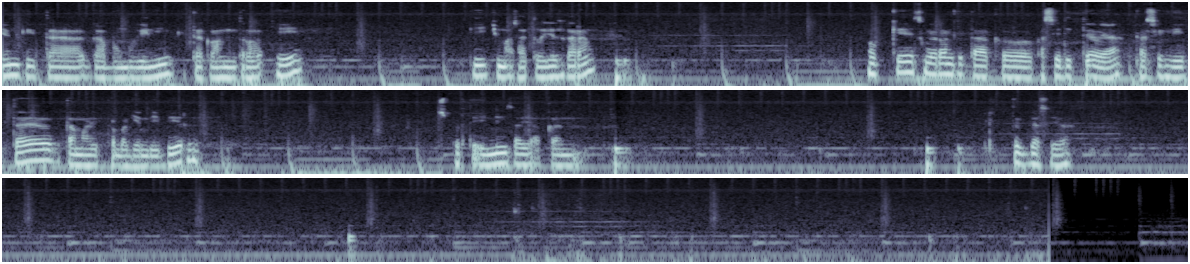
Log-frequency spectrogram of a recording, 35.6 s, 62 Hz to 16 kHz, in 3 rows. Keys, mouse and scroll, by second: 2.7 ctrl+e, 6.2 space, 7.7 space, 13.6-15.8 typing, 29.5 ctrl+alt+z, 35.5 9.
